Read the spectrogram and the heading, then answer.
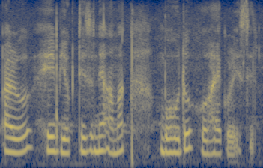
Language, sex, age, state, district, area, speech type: Assamese, female, 18-30, Assam, Dibrugarh, rural, spontaneous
